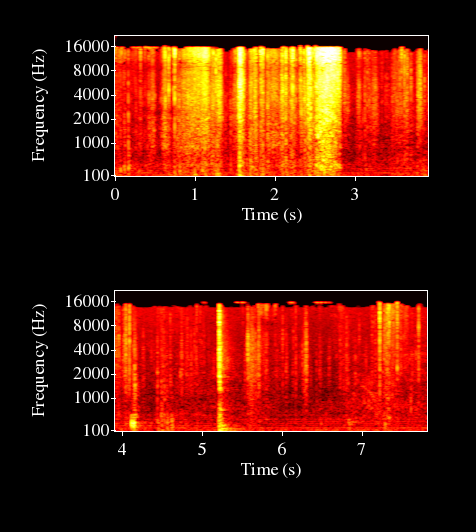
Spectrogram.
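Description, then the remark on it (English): Crisp wax paper rustles and unrolls as it is pulled out to make a comb instrument, building into a loud, ripping tear around the middle, followed by a few scattered crinkles and light handling taps. “So I'll get some wax paper out here.”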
